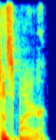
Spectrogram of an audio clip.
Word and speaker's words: Aspyr: Um, it looks like Aspyr, Aspyr. Uh, it says pronounced Aspire.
